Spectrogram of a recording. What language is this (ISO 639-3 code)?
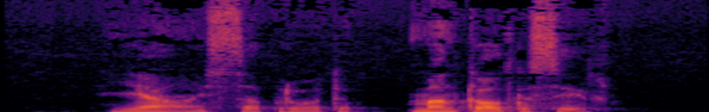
lav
